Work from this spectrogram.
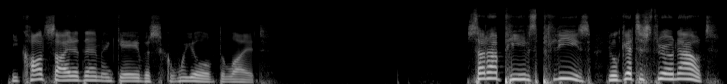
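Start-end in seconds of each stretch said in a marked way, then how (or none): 4.7-7.2 pleading schoolboy. A narrator's reading. Pleading with the poltergeist.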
